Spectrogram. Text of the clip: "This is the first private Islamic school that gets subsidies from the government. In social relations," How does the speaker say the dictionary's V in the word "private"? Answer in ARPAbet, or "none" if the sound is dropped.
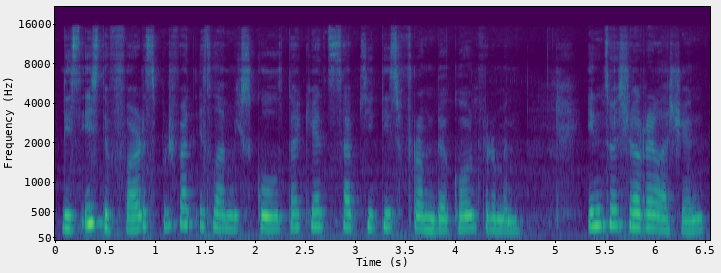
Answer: F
